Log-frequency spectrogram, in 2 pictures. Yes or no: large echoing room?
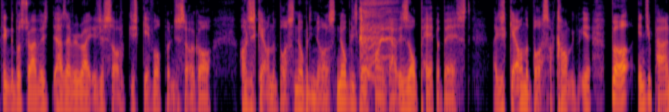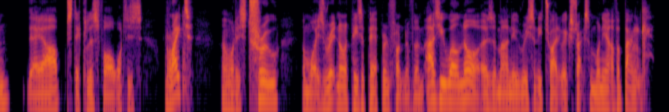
no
